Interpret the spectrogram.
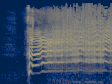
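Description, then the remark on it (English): A voice imitates a character giving out a scream in the middle of a city: after a brief quiet start, a loud cry bursts out, sweeps upward in pitch, then holds as a steady, shrill, sustained wail to the end. “You know, just giving out a really good scream out in the middle of the city.”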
